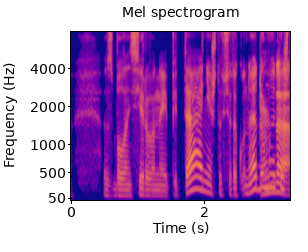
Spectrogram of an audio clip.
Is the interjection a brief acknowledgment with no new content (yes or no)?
yes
